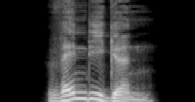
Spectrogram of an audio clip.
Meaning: inflection of wendig: 1. strong genitive masculine/neuter singular 2. weak/mixed genitive/dative all-gender singular 3. strong/weak/mixed accusative masculine singular 4. strong dative plural
- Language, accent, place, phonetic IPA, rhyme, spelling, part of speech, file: German, Germany, Berlin, [ˈvɛndɪɡn̩], -ɛndɪɡn̩, wendigen, adjective, De-wendigen.ogg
